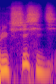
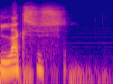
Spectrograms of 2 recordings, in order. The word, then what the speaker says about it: Laxus: Déjà, pour Luxus, c'est écrit Laxus. Moi, c'est prononcé à la japonaise.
